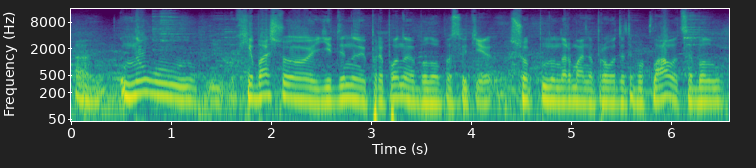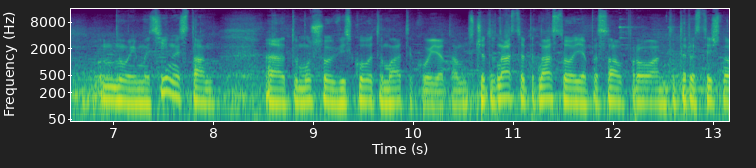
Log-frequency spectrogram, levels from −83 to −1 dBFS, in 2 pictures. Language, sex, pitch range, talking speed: Ukrainian, male, 120-140 Hz, 140 wpm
